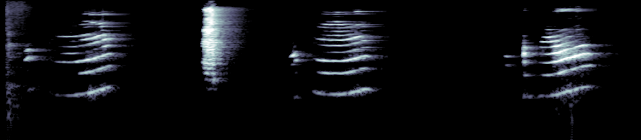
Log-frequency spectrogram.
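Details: Pet Alexandrine parakeet (Indian ringneck) talking indoors, said to call "mummy" and "mithu miya": three rich, voice-like phrases with bending tones, separated by pauses, plus one short harsh hissing burst in a quiet small room.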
